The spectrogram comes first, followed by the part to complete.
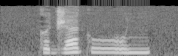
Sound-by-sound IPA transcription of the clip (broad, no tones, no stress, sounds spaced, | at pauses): k œ d͡ʒ æ k uː ɲ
